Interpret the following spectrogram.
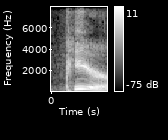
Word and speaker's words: Pierre: will see you in pierre or pier pier right you know here look it's video absolutely it's spelled pierre like the french guy but it's actually pronounced pier i knew that part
